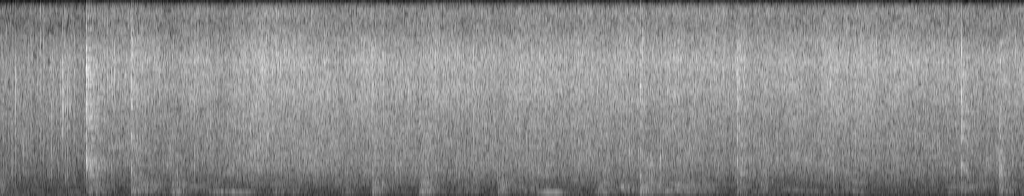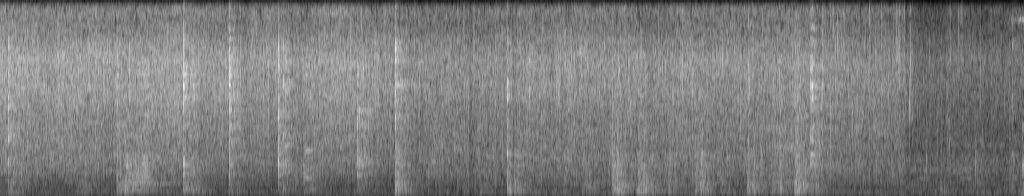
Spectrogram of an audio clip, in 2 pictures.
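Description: Onions and green chillies frying in a pan for a ridge gourd sabzi, with a constant close sizzle broken by frequent clinking and scraping stir strokes, no voices over it.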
